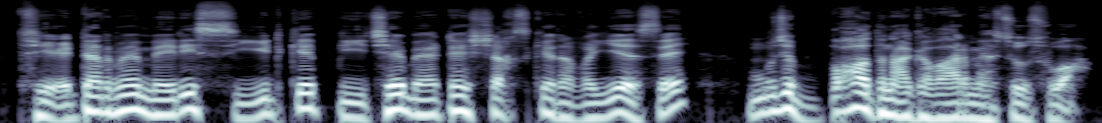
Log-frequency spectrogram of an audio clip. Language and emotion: Urdu, disgusted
